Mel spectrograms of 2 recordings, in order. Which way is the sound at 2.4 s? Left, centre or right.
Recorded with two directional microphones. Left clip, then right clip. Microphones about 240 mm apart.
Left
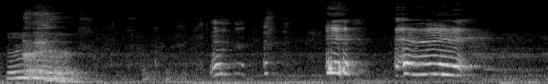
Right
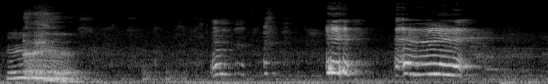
Right.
